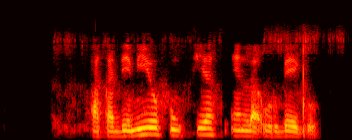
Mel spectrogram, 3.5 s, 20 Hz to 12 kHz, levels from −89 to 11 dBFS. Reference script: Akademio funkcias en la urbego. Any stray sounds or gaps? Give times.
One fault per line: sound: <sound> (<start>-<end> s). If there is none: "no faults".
no faults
